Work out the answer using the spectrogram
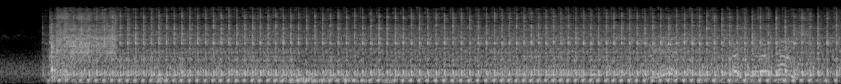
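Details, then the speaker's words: Restored barn-find Honda XR250R single-cylinder, stone cold start, petrol on, full choke: catches at once and settles into quick, even thump around three beats a second; healthy cold idle after 8-month restoration. "So, going to start it up. It's stone cold at the moment, so it might take a few. Petrol on choke on."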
